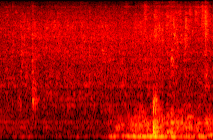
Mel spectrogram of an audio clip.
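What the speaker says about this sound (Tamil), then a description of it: "இப்போ சேர்த்து நமக்கு எவ்வளோ தண்ணி வேணுமோ இதில் கலந்து நம்ம இப்போ ஊற்றிக்கிறோனுங்க." Water is poured into a pot of chicken curry with masala, onion and tomato, a faint splashing trickle that grows louder and fuller partway through, heard alone at low level.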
